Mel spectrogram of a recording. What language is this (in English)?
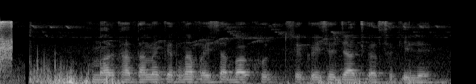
Bhojpuri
